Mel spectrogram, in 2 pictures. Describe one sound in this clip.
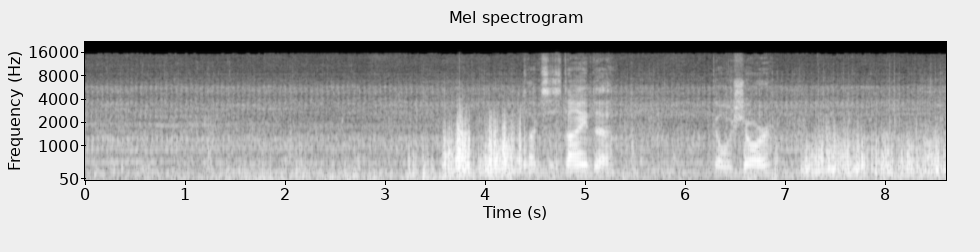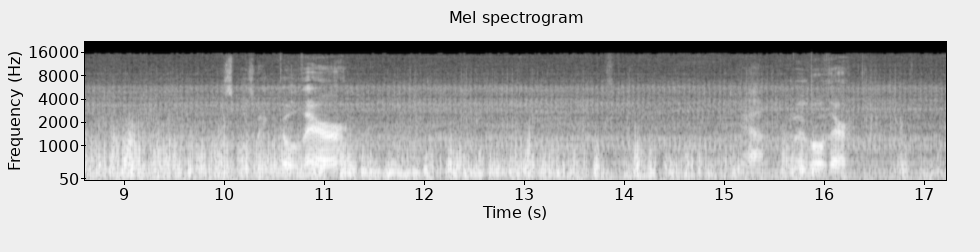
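Water splashes and laps against a small boat.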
